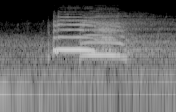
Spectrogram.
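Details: Common crane, one of several near Hochwald in the Masurian forests of former East Prussia, Poland, gives one loud, rolling trumpet note under a second long, dropping slightly at the end, over a quiet outdoor background.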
